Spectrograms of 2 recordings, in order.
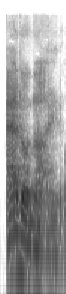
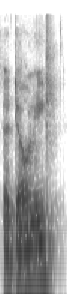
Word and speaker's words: Adonai: And another word that's translated the same is Adonai, or depending on how you want to do the pronunciation, it's Adoni, Adonai.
